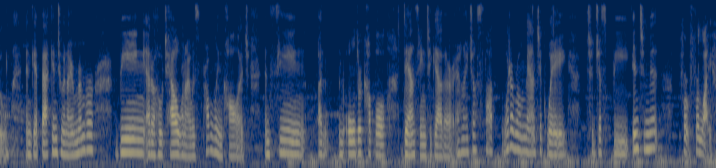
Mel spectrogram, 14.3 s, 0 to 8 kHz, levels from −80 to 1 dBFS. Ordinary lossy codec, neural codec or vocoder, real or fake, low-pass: Opus, 64 kbps; none; real; 7.2 kHz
